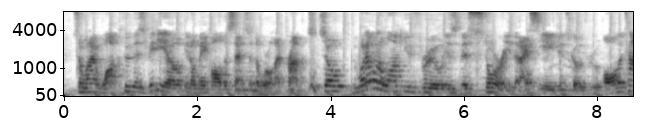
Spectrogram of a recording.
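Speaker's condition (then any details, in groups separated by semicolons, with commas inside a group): No condition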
